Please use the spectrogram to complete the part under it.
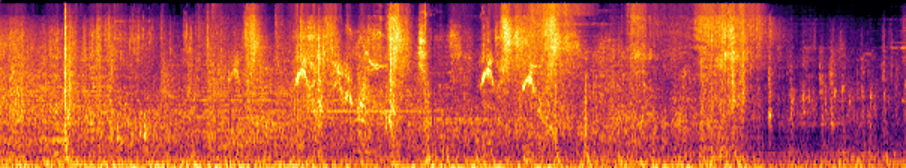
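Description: Spell combat in Hogwarts Legacy, including a fiery Incendio blast, produces loud, dense booming and crashing impacts with overlapping bursts throughout.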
